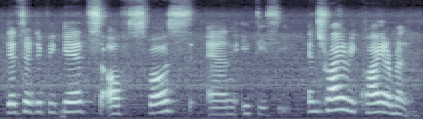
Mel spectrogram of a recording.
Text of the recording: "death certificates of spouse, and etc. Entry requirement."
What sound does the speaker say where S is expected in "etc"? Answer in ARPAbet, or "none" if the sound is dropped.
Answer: none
